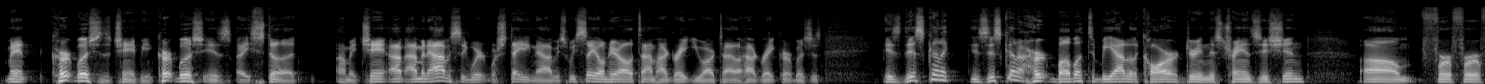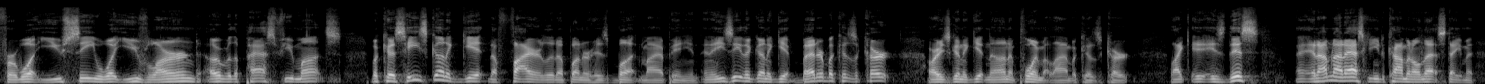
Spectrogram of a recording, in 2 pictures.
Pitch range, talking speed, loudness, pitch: 110-140 Hz, 240 wpm, -22 LUFS, 125 Hz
